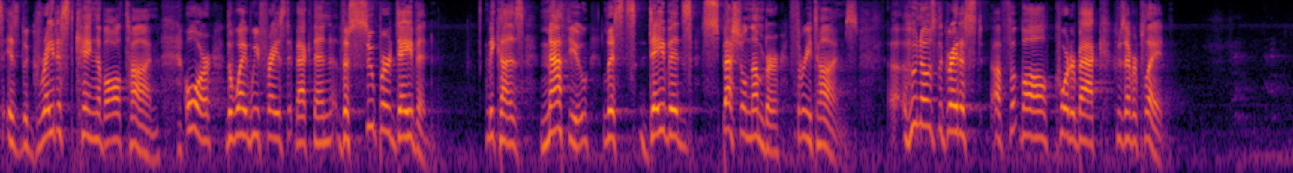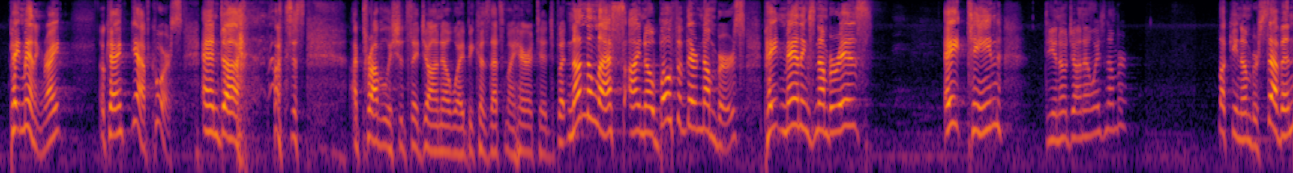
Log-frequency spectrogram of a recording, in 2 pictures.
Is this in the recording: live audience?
yes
